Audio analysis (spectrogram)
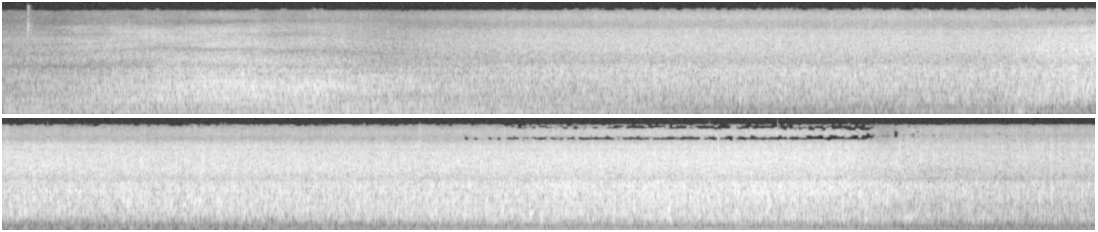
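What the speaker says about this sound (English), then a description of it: "Hot water is gently running downhill, forming those terraces." Hot spring water running gently downhill over mineral terraces, a steady broadband rushing wash that holds through the whole stretch and swells slightly louder midway, with no voices.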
